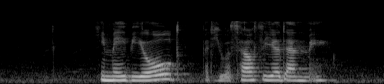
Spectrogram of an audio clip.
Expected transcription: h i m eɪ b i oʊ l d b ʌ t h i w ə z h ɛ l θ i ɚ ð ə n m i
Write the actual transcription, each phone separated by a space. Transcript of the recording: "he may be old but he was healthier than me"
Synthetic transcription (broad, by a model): h i m eɪ b i oʊ l d b ʌ t h i w ə z h ɛ l θ i ɚ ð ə n m i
